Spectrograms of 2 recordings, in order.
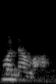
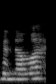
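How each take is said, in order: First: It begins with a sound other than V. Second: It begins with a clear V sound. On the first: The speaker calls it wrong. "she can't say V" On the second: The speaker calls it right. "Instead of vanilla"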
